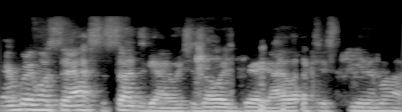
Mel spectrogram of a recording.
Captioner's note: chuckles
